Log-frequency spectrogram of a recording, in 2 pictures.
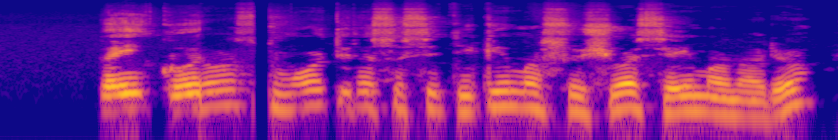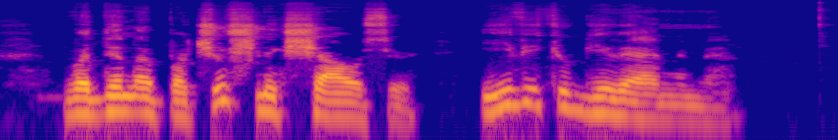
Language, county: Lithuanian, Šiauliai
